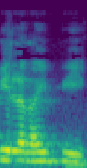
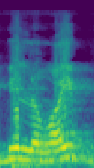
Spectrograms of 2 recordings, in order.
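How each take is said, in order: First: The word ends with a final i vowel. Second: The word ends on b with no final vowel. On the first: The reader carries on without stopping. The speaker calls it wrong. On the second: The reader stops at this word. The speaker calls it right. "karena kita di sini berhenti"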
